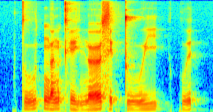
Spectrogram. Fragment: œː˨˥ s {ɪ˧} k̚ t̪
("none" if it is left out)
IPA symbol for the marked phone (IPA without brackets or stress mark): ɪ˧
